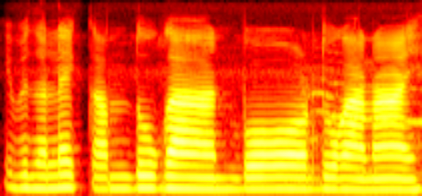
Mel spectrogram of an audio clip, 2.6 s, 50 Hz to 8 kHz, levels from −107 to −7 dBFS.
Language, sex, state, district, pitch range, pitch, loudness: Chakma, female, Tripura, Unakoti, 170-180 Hz, 170 Hz, -18 LUFS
